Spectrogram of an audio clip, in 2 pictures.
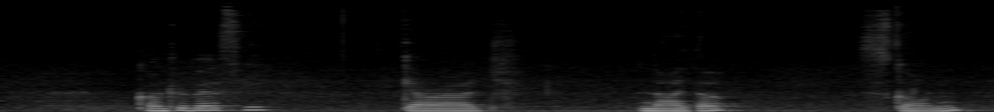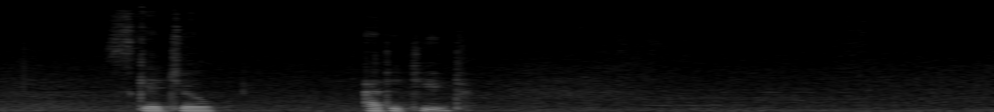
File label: female brisbane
